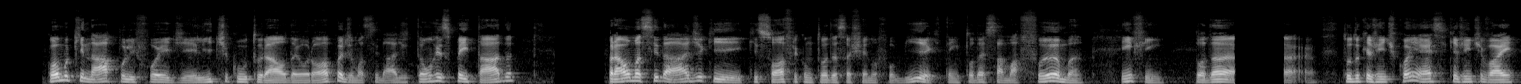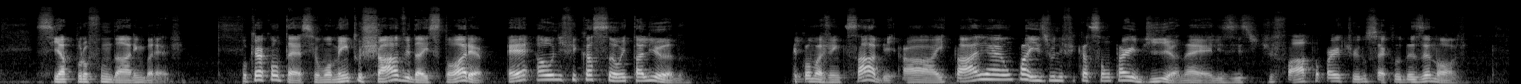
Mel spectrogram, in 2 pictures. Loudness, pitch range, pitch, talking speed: -21 LUFS, 105-160 Hz, 120 Hz, 160 wpm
